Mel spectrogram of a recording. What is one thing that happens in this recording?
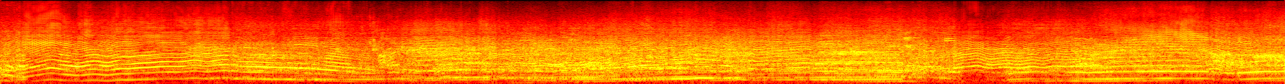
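A racing car engine revs hard, rising and falling in pitch.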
